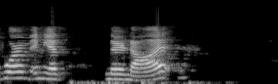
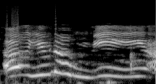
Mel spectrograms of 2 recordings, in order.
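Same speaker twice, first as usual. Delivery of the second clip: mock pleading; 7 semitones higher, 4 dB louder, slower than usual. Mistaking a stranger for friend.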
